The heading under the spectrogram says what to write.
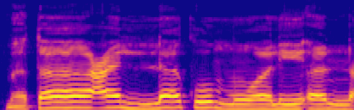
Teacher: بلا غنہ ہوگا یعنی ادغام کے ساتھ غنہ نہیں کریں گے، لام اور را میں ادغام بلا غنہ کر کے پڑھا جاتا ہے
